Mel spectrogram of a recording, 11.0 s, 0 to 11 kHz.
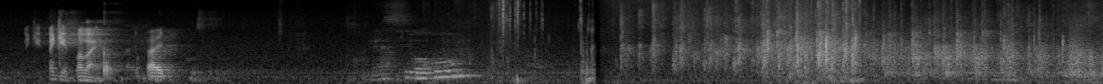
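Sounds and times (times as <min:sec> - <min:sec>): audience applause: 0:06.1 - 0:11.0.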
